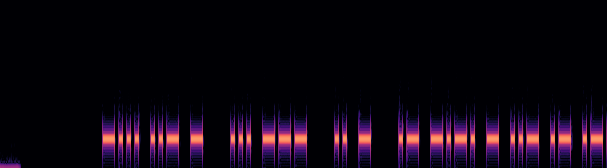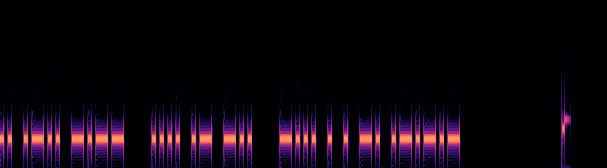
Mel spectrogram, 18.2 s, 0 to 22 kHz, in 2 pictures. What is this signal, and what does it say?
Morse code, heard as a keyed tone, about 20 wpm, 700 Hz. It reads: BUT SO IT ACTUALLY HAD BEEN.
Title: Sentences from Top 1000 Words - Review Part 4 - 20wpm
